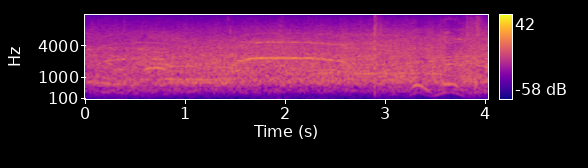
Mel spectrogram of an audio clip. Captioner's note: crowd cheering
